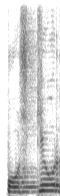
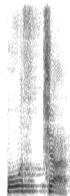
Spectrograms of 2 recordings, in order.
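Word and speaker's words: posture: पहले तो इसका प्रोनाउंसिएशन ध्यान से, पोस्चर, पोस्ट्यूर नहीं है, ठीक है, पोस्चर।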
